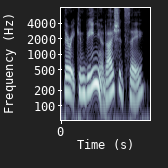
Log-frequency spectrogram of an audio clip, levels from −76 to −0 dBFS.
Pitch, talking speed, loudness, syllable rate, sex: 175 Hz, 170 wpm, -16 LUFS, 5.0 syllables/s, female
